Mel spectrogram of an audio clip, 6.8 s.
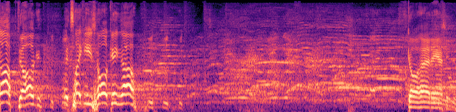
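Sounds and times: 
speech: 0:00.1 - 0:02.8, 0:06.1 - 0:06.8
laughter: 0:00.5 - 0:03.9
crowd cheering wildly: 0:02.0 - 0:06.8.

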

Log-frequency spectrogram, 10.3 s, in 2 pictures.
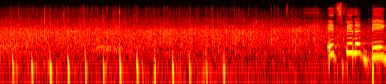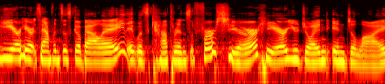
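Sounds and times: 
audience applause: 0:00.0 - 0:05.2
speech: 0:04.4 - 0:10.2.

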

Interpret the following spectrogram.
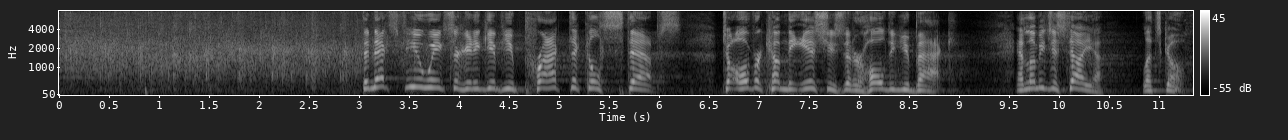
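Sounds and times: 
faint church congregation applause during a sermon: 0:00.0 - 0:04.1
speech: 0:03.0 - 0:09.0, 0:09.6 - 0:11.3.

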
